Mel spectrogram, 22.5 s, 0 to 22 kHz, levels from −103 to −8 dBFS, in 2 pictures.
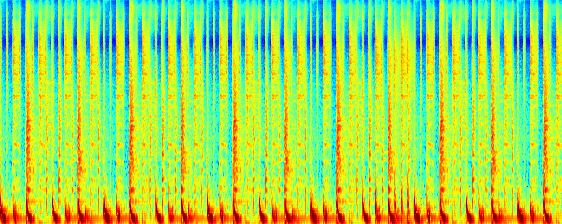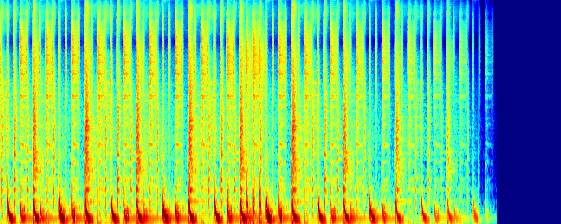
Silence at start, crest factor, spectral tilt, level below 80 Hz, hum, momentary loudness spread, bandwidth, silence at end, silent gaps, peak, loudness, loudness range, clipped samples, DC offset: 0 s; 14 dB; -4 dB/octave; -18 dBFS; none; 7 LU; over 20 kHz; 1.65 s; none; 0 dBFS; -14 LUFS; 5 LU; 0.2%; 0.7%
